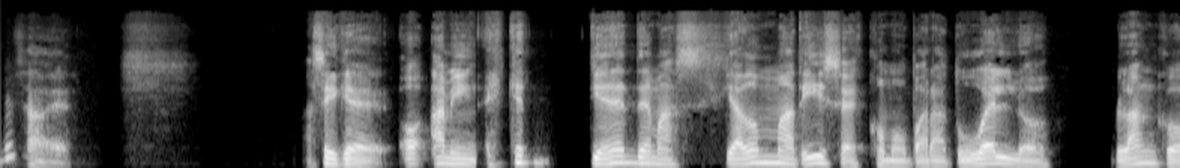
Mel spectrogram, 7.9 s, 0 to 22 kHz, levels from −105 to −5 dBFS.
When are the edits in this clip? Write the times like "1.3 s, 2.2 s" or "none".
3.2 s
